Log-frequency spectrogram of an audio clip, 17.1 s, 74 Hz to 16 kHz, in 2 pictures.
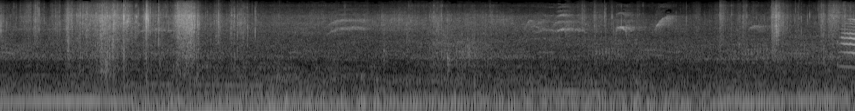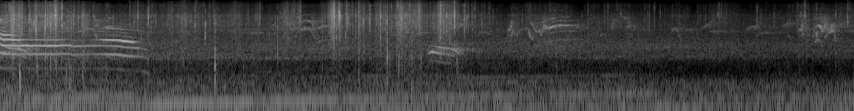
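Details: Pitch-black stray cat in a park, played with before it bites, recorded on a GoPro HERO8: one clear harmonic meow near the middle, held level and then drooping, a shorter upward mew later, over steady low rumble and rustling.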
